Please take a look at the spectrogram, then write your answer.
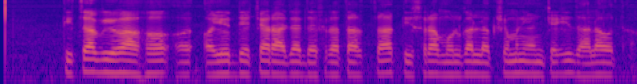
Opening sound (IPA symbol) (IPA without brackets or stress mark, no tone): t̪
